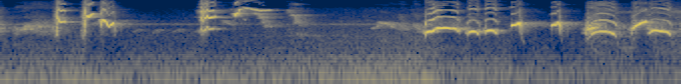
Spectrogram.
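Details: Orange-headed thrush in gacor teler song, abundant material: a few sharp high notes and twitters, a quiet pause, then a lively run of looping whistled phrases repeated quickly to the end.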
